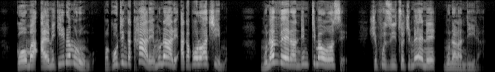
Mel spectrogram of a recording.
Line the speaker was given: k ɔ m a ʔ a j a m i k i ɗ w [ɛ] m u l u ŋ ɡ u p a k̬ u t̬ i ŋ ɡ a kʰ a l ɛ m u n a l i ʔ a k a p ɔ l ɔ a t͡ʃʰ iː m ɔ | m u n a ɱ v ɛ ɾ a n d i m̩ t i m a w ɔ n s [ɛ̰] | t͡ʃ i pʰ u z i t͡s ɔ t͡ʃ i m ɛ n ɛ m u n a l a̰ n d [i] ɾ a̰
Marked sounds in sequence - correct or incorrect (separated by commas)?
correct, correct, incorrect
